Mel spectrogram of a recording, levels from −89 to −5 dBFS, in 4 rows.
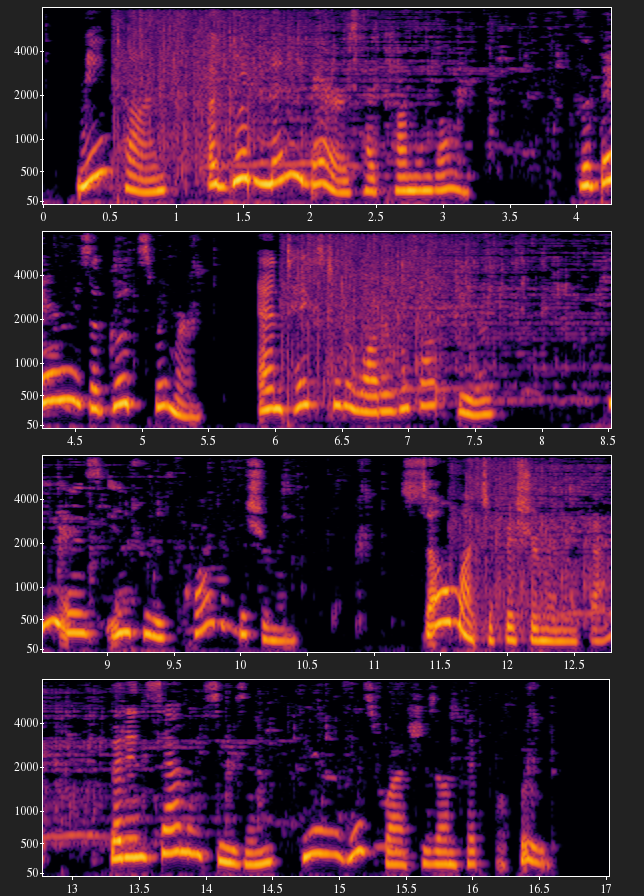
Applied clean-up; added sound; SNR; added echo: classical method Wiener filter.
